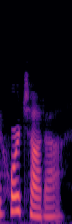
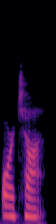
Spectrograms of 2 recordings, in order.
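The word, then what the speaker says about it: horchata: A lot of people see the spelling and say horada, but the H is completely silent. You say it like orcha.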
